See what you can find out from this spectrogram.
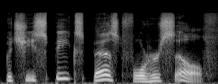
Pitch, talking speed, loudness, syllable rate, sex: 185 Hz, 165 wpm, -17 LUFS, 3.4 syllables/s, male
